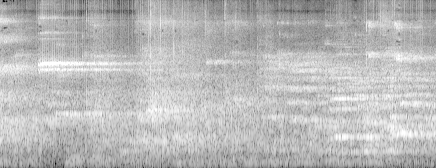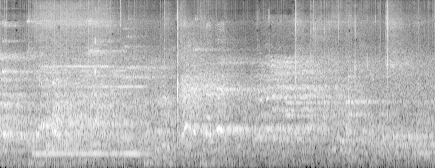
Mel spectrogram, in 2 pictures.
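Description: A handball thuds as players bounce and pass it.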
